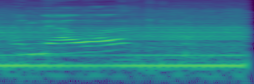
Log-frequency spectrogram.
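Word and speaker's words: Anela: How do you pronounce that? A N E L A. Anella.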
